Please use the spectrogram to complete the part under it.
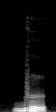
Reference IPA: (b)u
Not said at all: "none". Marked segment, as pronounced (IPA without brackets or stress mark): b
